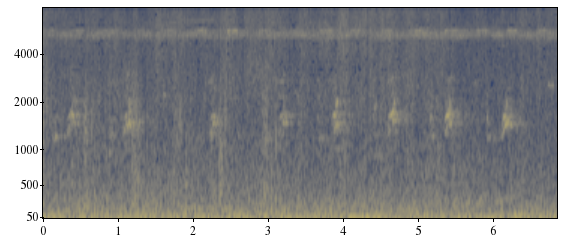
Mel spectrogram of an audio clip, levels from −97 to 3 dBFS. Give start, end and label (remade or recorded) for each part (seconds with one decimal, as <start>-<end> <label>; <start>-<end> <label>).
0.0-6.9 recorded

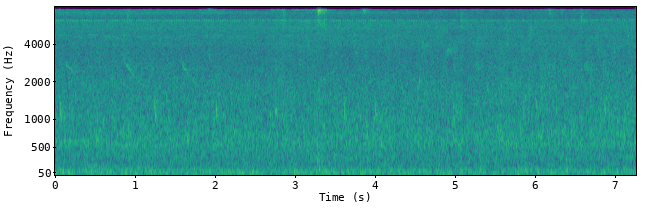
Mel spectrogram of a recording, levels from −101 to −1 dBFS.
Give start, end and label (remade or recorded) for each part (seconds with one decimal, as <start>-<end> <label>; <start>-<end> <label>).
0.0-2.7 recorded; 2.7-3.4 remade; 3.4-4.8 recorded; 4.8-6.7 remade; 6.7-7.3 recorded

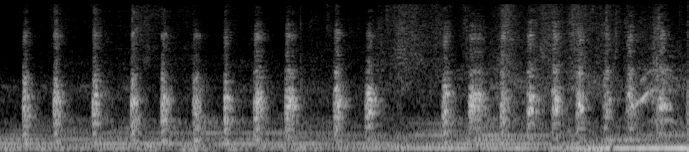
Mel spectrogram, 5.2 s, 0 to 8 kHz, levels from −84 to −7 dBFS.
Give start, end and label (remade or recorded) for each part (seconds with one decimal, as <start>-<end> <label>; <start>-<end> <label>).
0.0-0.8 recorded; 0.8-1.7 remade; 1.7-5.2 recorded

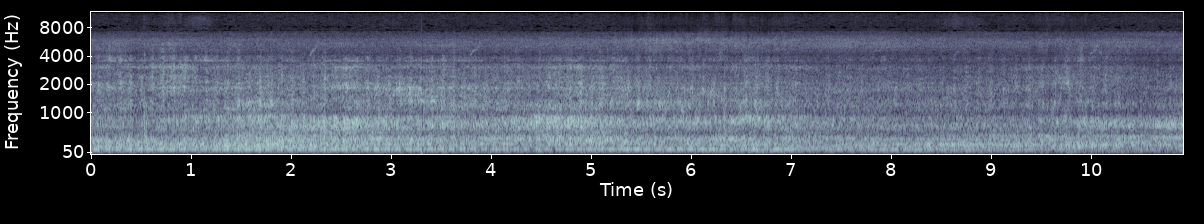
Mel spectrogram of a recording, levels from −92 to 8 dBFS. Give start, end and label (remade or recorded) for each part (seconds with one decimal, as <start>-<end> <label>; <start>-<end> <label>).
0.0-5.3 recorded; 5.3-7.0 remade; 7.0-9.4 recorded; 9.4-10.0 remade; 10.0-10.9 recorded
